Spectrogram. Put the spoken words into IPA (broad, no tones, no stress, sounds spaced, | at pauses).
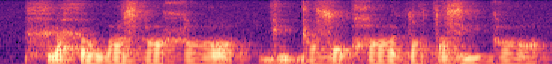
x ɪ ħ ʊ w ɑ z ɡ ɑ x ɑ | ɡ i ɡ i zˤ ʊ ʔ χ ɑː tʷ ɪ tˤ ɪ z i ɡ ɑ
